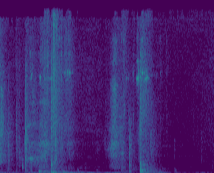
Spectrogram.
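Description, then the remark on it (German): Two heavy, dull thumps about a second apart as a person stamps their feet alternately in place, demonstrating a dressage piaffe movement, with a faint background hum and no speech. “Du stampfst abwechselnd mit den Beinen.”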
